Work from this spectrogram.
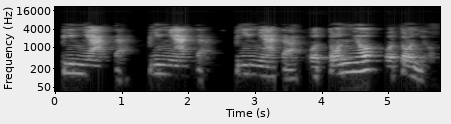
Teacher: when you see the tilde, which is that little accent mark over the N, that's as if you were to have a Y coming right after that N.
